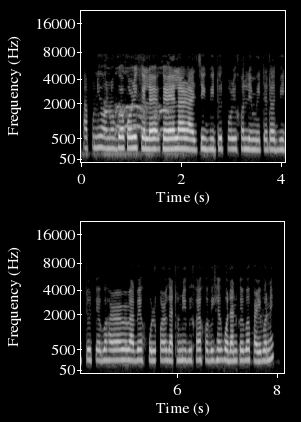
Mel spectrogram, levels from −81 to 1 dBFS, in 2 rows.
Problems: none marked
